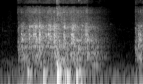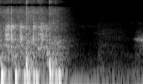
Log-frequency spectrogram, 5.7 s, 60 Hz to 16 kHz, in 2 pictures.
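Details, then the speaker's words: 1965 Honda CB77 Super Hawk twin, first start after restoration, on a little choke after the spark plugs were swapped around. It fires twice, running a couple of seconds each time with a lumpy, uneven beat before dying; the carburetors need adjusting. "It's doing something, guys. There really is no better feeling than that first startup after a long restoration. We're making progress. It's getting close. Carburetors need to be adjusted."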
